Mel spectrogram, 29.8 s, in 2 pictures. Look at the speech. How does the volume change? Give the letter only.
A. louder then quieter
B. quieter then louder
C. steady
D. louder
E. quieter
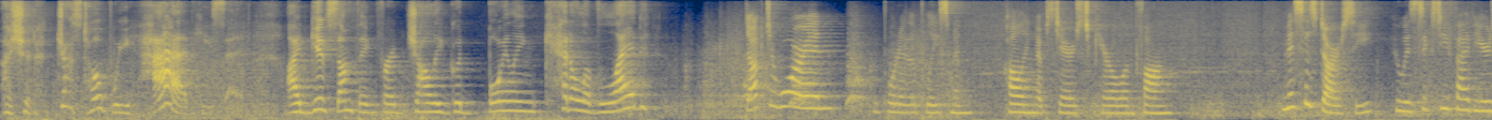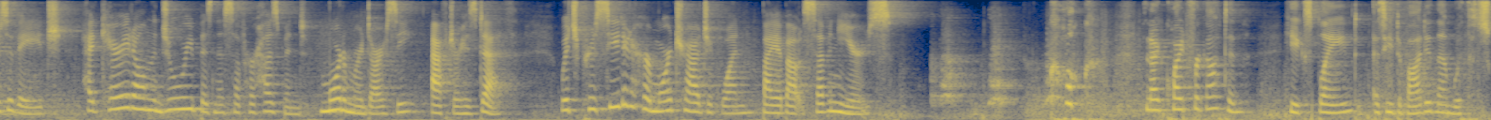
C.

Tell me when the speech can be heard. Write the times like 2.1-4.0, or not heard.
0.0-6.5, 7.5-11.8, 12.8-23.9, 25.2-29.8.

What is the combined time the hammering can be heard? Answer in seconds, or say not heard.
not heard.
